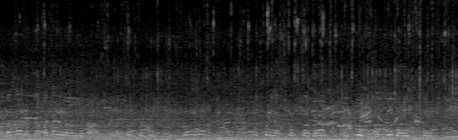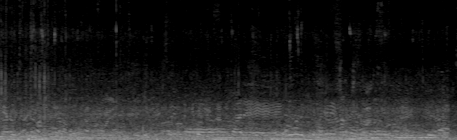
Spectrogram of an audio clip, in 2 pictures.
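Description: Many adults chatter nearby and farther off.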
